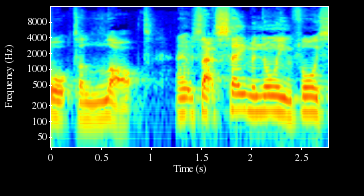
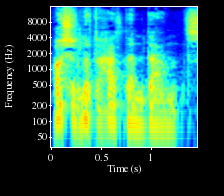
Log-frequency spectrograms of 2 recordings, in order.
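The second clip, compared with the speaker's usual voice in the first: repeated even lower and softer, almost to himself; quieter echo; 10 semitones lower, 9 dB quieter than usual. Retold or imitated. Vladimir repeating his regret, fading to a low murmur. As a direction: let the regret fade into a murmur. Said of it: "Vladimir actually says".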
